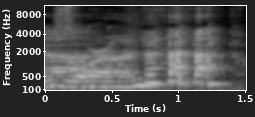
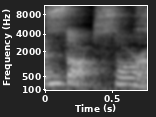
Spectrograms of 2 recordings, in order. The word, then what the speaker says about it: Sauron: It's the eye of Zoron or like Lord of the Rings, right? His name Zoron. Sauron.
